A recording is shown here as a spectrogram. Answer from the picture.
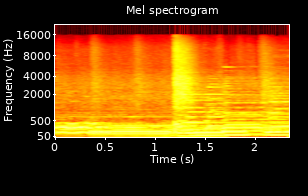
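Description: Instrumental music led by an electric guitar, with sustained notes over low bass notes that change every half-second or so, and a sharp hit just past halfway.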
